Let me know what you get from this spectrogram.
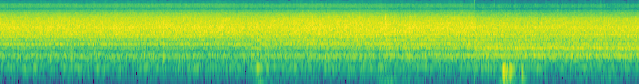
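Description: Food sizzling steadily as it sautés in the pot, with a few faint knocks partway through.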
